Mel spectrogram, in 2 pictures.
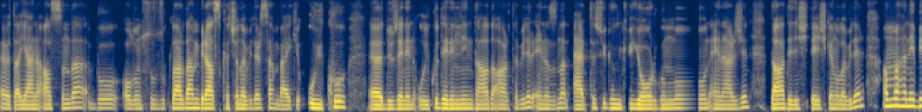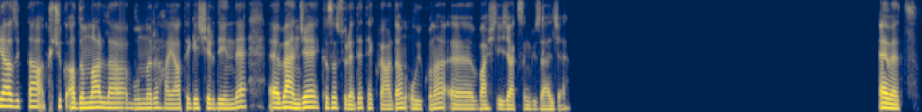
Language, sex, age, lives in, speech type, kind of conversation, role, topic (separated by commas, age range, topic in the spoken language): Turkish, male, 25-29, Germany, conversation, advice, advisor, Tutarlı bir yatma zamanı alışkanlığı oluşturmak için nereden başlamalıyım?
